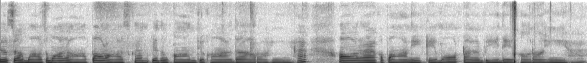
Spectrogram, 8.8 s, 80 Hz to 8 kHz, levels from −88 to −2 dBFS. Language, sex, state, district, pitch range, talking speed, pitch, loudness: Hindi, female, Rajasthan, Jaipur, 180-205 Hz, 145 wpm, 190 Hz, -23 LUFS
